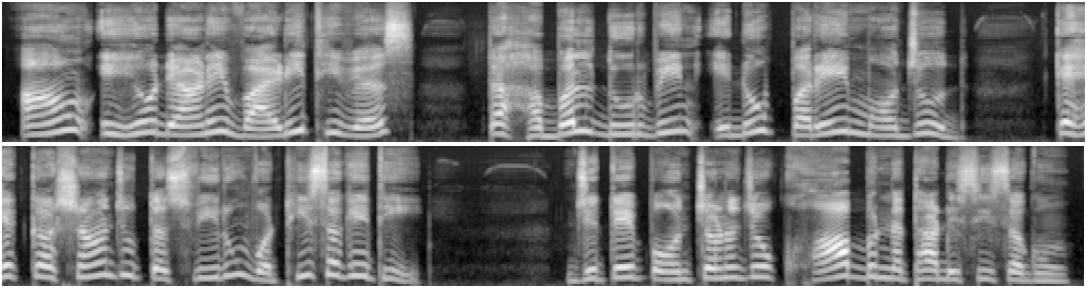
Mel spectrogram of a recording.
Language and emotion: Sindhi, surprised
